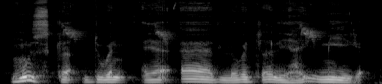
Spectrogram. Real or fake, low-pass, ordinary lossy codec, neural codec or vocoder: real; none; none; none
